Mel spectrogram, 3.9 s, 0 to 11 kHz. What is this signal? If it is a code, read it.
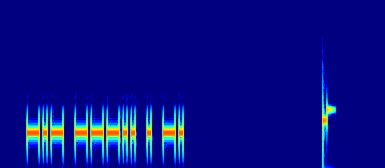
Morse code, heard as a keyed tone, about 29 wpm, 700 Hz. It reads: K8EN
